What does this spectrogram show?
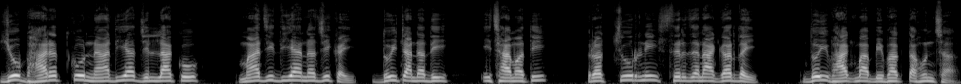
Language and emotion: Nepali, neutral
